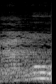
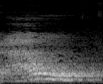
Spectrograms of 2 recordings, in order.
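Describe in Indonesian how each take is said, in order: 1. Bunyi sengau ng menghubungkan kedua vokal. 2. Kedua vokal menyatu tanpa jeda. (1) "bukan angu" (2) "bukan au"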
